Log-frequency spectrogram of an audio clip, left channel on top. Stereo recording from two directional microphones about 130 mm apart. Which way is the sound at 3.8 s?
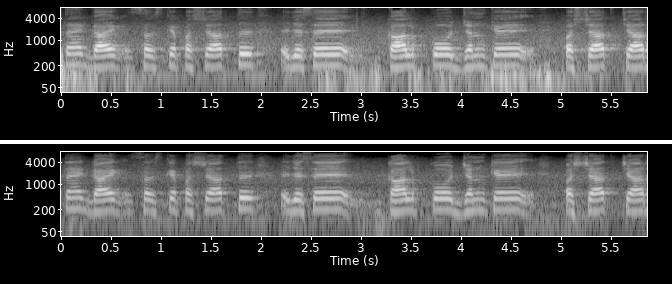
10° right (ahead or behind).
